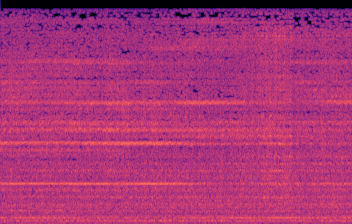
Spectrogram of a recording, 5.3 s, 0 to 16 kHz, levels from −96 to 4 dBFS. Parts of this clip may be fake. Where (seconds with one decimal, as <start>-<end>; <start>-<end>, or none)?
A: none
